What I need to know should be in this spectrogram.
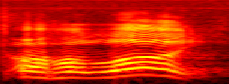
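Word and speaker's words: אהלה: But it's pronounced ahaloi because he was with her all the time in the night.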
